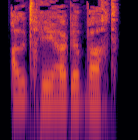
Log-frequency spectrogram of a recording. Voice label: "althergebracht", German; adjectives

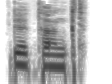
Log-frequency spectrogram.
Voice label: "getankt", german; adjectives

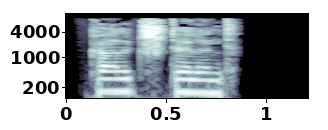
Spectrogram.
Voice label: "kaltstellend", German; adjectives

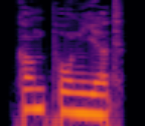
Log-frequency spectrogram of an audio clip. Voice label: "komponiert", German; adjectives

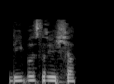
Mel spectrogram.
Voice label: "diebessicher", german; adjectives

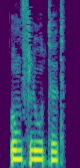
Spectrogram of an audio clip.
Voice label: "umflutet", german; adjectives

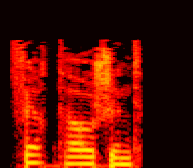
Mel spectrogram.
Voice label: "vertauschend", German; adjectives

